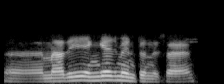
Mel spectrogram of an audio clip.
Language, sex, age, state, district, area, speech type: Telugu, male, 18-30, Telangana, Khammam, urban, conversation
